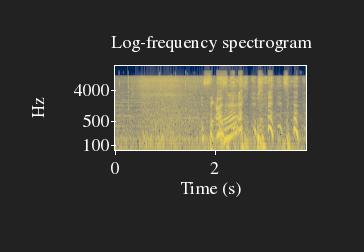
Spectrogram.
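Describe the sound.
A voice imitates water with a long, steady breathy hiss, then shifts into louder voiced, warbling and chirping sounds.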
